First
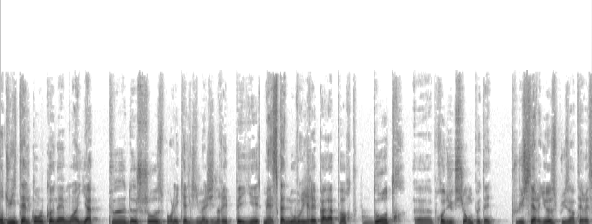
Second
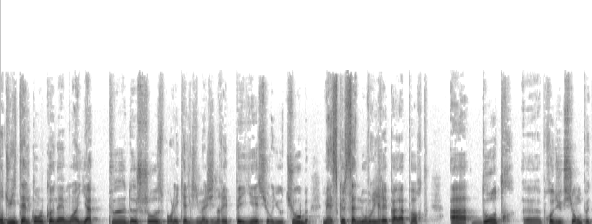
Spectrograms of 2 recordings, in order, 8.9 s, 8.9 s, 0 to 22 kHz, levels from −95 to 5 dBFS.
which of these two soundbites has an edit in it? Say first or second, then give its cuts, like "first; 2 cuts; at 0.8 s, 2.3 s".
first; 3 cuts; at 3.9 s, 4.2 s, 5.4 s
